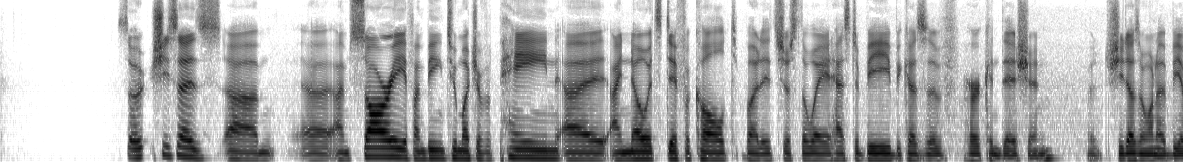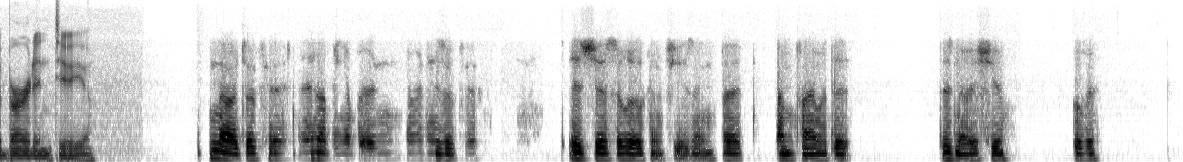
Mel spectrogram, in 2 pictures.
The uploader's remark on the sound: Speech-To-Speech Relay Prank Calls. A service for hearing and speech impaired individuals where an operator repeats word for word anything you say to the person on the other line.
